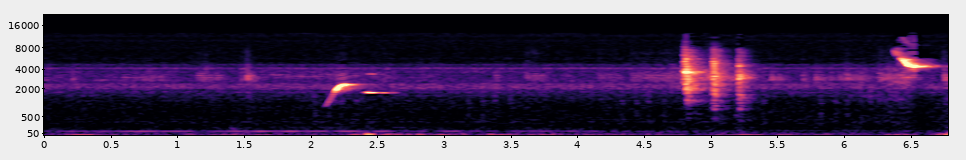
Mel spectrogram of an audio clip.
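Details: Pet Timneh African grey parrot indoors, a talking bird known for saying trick or treat; three separate whistled notes, sharply rising and falling sweeps spaced a couple of seconds apart over a steady background hum.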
